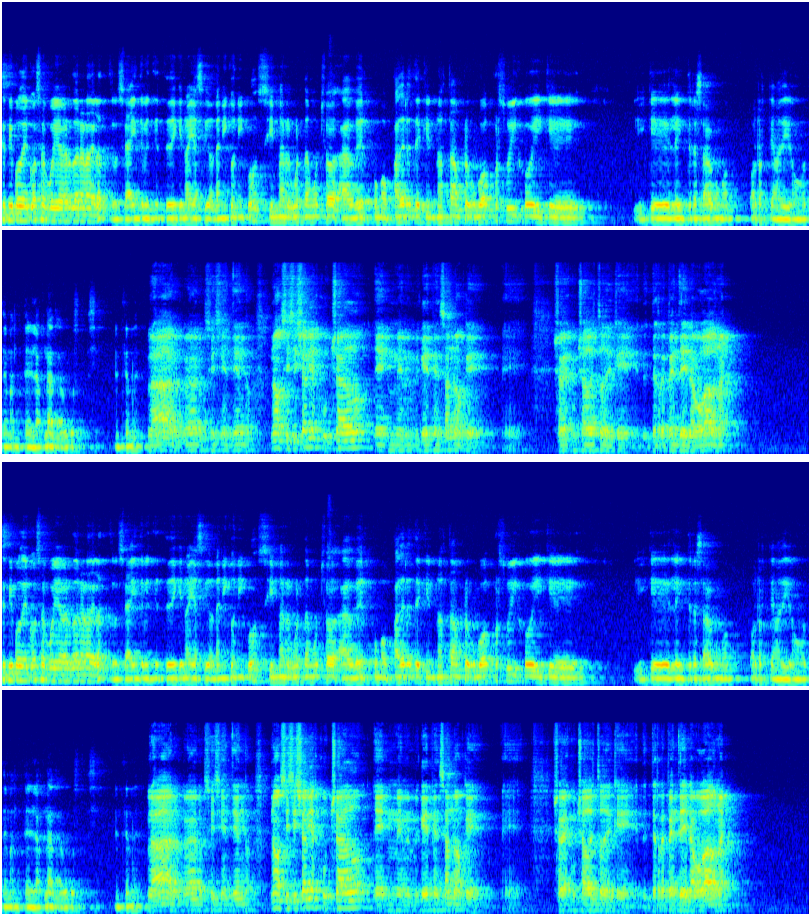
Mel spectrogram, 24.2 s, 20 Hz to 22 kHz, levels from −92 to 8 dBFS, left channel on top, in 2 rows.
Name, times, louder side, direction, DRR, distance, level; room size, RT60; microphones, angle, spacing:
voice 1, 0.0-8.7 9.5-10.9 11.2-13.5 13.8-14.2, left 1 dB, 20° left, 5 dB, 0.9 m, -30 dB
voice 2, 14.3-19.3 19.6-22.9, right 3 dB, 75° right, -1 dB, 2.9 m, -31 dB
12.5 x 12.0 x 4.3 m, 0.86 s
head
